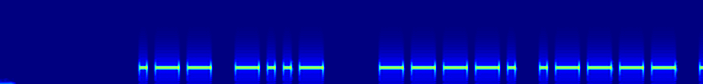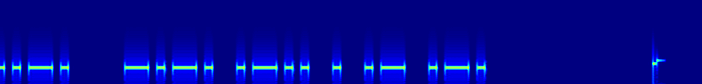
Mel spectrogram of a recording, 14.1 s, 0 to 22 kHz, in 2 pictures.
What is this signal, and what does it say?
Morse code, heard as a keyed tone, about 15 wpm, 700 Hz. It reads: WX 91F CLEAR
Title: Practice QSO - Exchange 2 - Info - 15wpm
